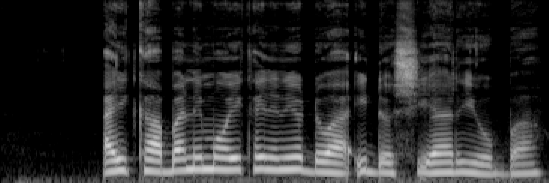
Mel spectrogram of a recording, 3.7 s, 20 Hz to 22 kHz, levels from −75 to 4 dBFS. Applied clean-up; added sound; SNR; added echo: none; none; none; none.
